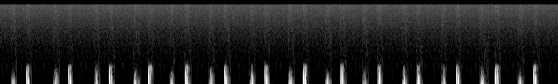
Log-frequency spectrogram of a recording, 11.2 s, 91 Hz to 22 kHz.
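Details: Steady paired low thumps at about 77 beats a minute in a quiet setting, recorded while falling asleep; an ordinary resting heartbeat.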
